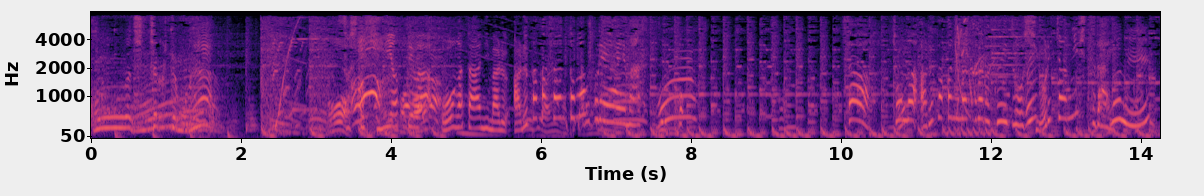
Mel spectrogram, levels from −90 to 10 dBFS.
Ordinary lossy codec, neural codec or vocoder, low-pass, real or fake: MP3, 32 kbps; none; 7.2 kHz; real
